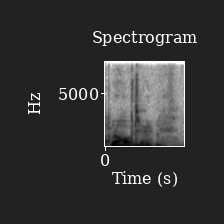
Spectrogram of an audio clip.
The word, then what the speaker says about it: Gibraltar: Did I pronounce that right? Yeah. Gibraltar.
